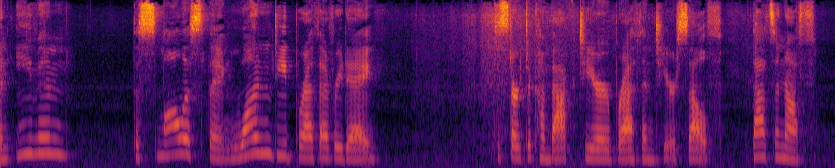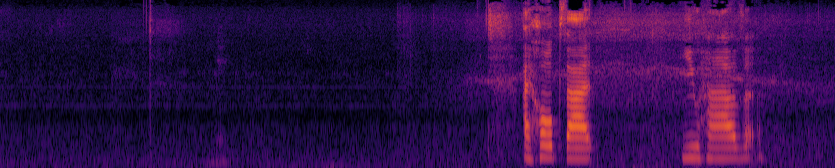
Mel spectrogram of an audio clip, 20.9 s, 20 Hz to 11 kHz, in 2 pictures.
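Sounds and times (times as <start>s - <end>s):
speech: 0.0s - 1.0s, 1.7s - 4.8s, 6.2s - 10.2s, 17.0s - 18.0s, 19.0s - 20.1s
low rumbling wind howling outside: 4.8s - 12.1s, 14.6s - 20.8s.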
